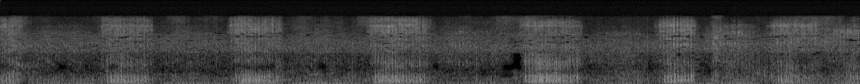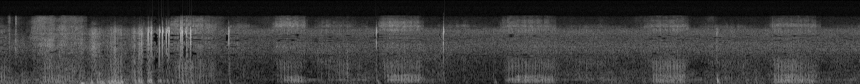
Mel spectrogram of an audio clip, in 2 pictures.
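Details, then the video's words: Blue, a Russian Blue cat, purring in low rumbling pulses that come in somewhat uneven bursts, some longer and some shorter, with a faint rustle or brief handling noise near the middle. "blue (russian blue cat) purring lots"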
